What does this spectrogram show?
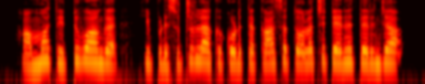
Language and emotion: Tamil, fearful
